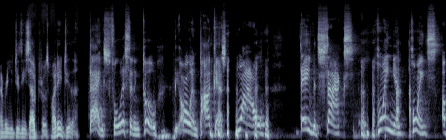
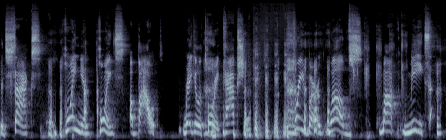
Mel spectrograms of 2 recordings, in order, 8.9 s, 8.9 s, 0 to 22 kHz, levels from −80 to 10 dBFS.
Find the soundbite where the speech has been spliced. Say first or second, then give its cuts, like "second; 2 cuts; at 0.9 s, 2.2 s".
first; 1 cut; at 1.6 s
